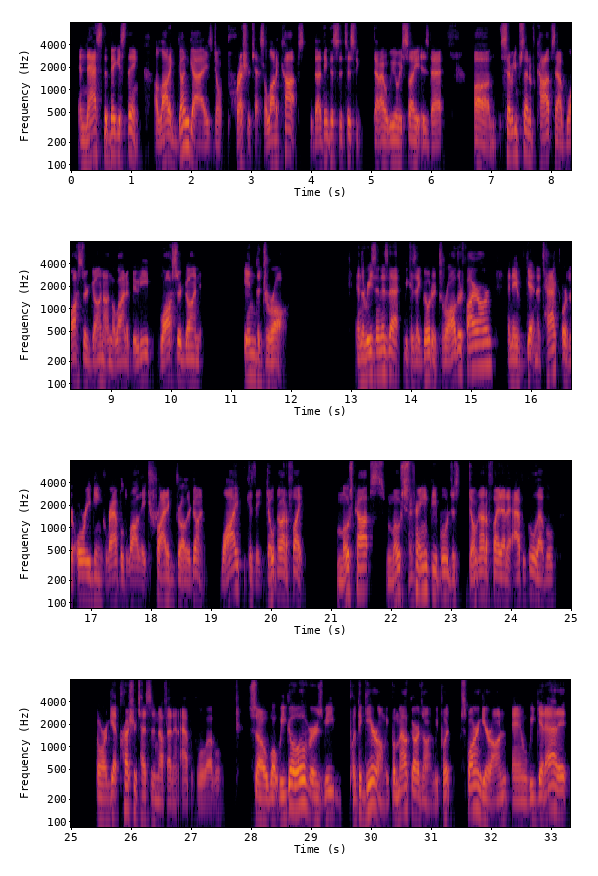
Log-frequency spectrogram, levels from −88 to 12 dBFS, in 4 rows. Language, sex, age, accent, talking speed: English, male, 30-49, American, 240 wpm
